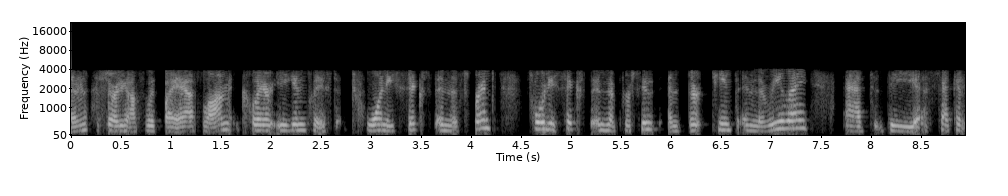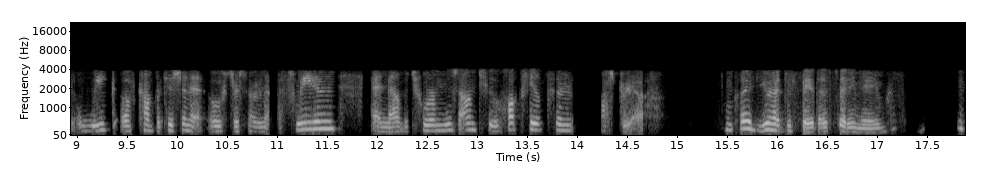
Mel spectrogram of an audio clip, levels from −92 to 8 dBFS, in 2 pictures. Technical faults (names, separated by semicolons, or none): Speex codec; drift correction step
